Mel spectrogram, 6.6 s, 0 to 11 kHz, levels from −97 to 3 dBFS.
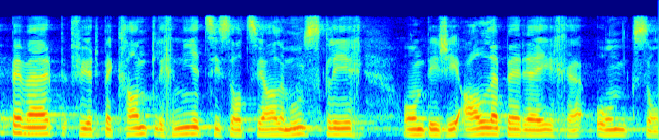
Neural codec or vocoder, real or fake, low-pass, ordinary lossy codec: none; real; 7.2 kHz; none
